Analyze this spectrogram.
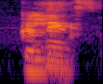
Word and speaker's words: colleagues: that uh so your colleagues right your colleagues colleagues okay that be not not college but that would be colleages okay KES kages okay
